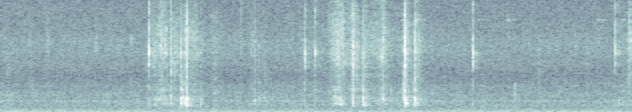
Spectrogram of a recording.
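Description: Computer keyboard keys clicking in a few short clusters of taps, over a steady low hum.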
